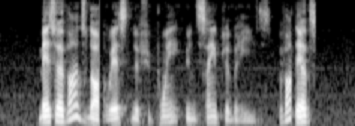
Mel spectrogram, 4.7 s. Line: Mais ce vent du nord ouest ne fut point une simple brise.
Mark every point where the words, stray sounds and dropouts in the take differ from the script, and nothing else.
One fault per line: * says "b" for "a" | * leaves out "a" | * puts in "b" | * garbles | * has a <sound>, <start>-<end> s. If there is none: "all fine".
* has a dropout, 1.3-1.4 s
* garbles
